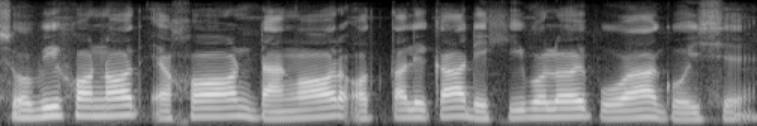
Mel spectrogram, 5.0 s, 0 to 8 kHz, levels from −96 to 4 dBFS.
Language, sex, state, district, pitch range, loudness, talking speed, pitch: Assamese, male, Assam, Kamrup Metropolitan, 130-160 Hz, -15 LUFS, 85 wpm, 145 Hz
